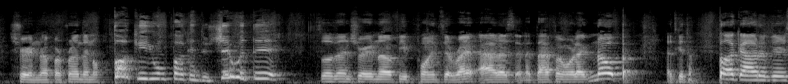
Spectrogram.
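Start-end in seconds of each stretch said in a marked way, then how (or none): 0.9-2.9 very high imitated heated friend; mock defiance. Friend still defies the gunman, mock heated defiance. 5.9-7.9 high, louder retold urgency; mock alarm. Friends facing a pointed gun, mock alarmed exit.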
